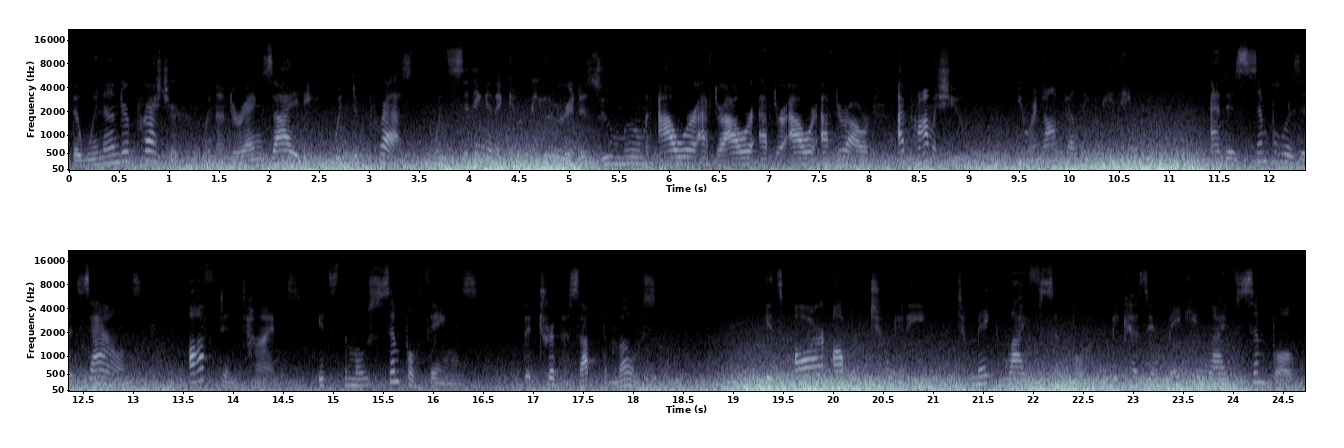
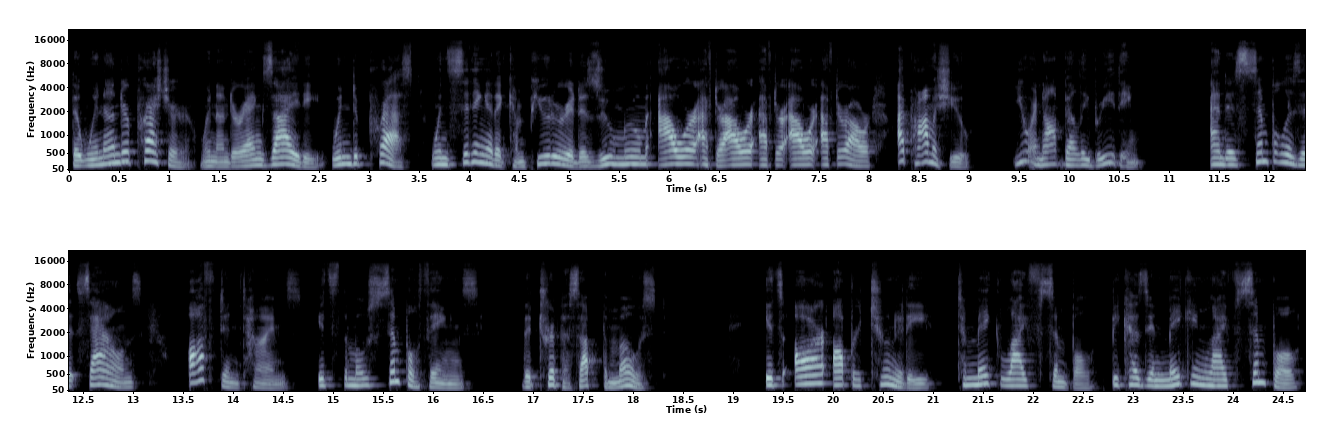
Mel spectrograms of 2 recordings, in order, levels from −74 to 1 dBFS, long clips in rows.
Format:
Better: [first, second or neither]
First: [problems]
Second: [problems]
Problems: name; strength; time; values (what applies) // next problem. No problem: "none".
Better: second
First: wind noise on the microphone; heavy; as loud as the speech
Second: none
